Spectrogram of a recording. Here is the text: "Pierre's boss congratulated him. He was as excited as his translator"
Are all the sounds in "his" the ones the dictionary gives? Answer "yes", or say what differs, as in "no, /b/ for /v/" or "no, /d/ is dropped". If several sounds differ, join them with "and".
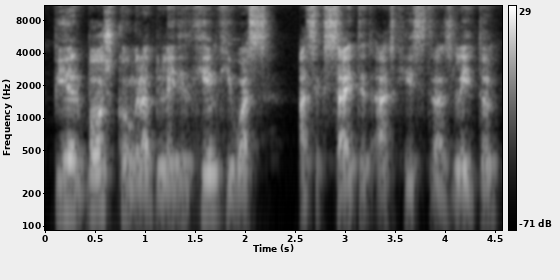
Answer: no, /s/ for /z/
